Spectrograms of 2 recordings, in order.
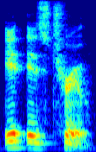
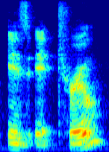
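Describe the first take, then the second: First: "It is true" falling at the end; statement intonation. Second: "Is it true" rising on true; question intonation. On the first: Teacher comparing with the question, statement intonation. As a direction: affirm "It is true", closing downward. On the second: Teacher comparing with the statement, question intonation. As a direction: ask "Is it true", lifting the last word. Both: Shown as a demonstration. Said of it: "seria entendido a diferença entre".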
